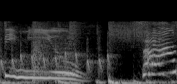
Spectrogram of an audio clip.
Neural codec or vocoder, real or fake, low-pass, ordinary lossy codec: none; real; none; none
